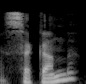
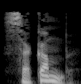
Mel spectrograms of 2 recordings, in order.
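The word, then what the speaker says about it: succumb: सकंब एस यू सी सी यू एम बी इसमें अंत में साइलेंट बी है। जैसे कॉलम में एन था। हां, कुछ वैसा ही। बी लिखा जाता है पर बोला नहीं जाता। सकंब okay.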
